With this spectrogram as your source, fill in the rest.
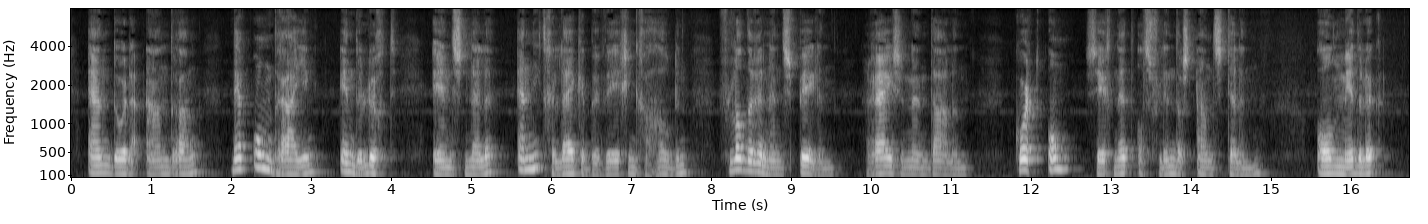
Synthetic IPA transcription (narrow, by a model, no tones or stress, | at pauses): ɛndʊːɹdə̰aːndrɑŋ | dɛɹɔmdraːjɪŋ | ɪndəlɵχt | ɪnsnɛlə | ɛnːitχəlɛjkəbəʋejχɪŋχəɦɑwdən | v̥lɑdərənɛnspeːjlən | rɛjzənɛndaːlən | kɔɹtɔm | z̥ɪχnɛtʰɑlˠsflɪndəɹsaːnstɛlən | ɔnmɪdələk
